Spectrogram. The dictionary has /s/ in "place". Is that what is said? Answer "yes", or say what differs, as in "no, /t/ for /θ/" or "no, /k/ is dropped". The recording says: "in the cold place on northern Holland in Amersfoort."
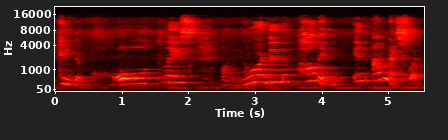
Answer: yes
